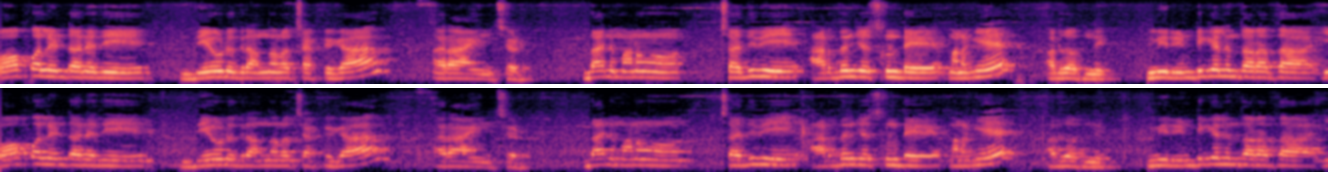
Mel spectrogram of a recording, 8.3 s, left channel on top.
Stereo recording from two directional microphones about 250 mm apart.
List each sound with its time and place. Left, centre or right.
0.0 s a man's voice: left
